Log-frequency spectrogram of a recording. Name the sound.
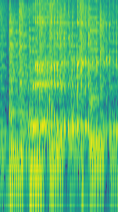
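burp from the Boogerman video game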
